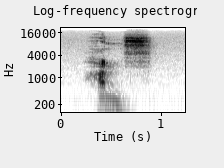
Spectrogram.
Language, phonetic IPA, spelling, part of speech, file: German, [haɱf], Hanf, noun / proper noun, De-Hanf.ogg
- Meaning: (noun) 1. hemp 2. hemp as a drug or medical substance; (proper noun) a surname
